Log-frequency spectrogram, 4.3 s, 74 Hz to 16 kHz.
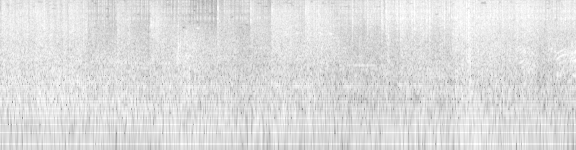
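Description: Company of Heroes 2 battle with an anti-tank gun firing amid dense, continuous gunfire and explosive booms, loud and busy throughout with no clear break.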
